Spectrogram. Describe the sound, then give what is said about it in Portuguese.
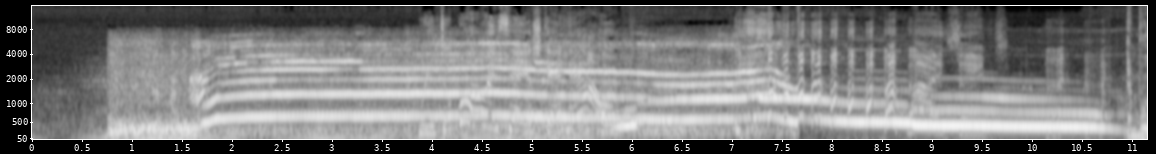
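A person, a listener who sent it in, imitates a wolf or dog howl: one long, loud, sustained wavering cry lasting about nine seconds, sliding downward and fading at the end, with a low rumble behind the start. “o ouvinte mandou um, um uivo. Quer, quer, quer disputar comigo aqui?”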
